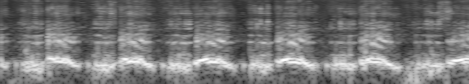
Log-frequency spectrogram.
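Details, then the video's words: Leopard rasping steadily, short gruff strokes with a slight upward bend repeated a little over once per second, loud and close throughout. "the sound of leopards"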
